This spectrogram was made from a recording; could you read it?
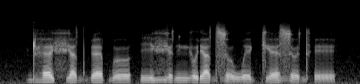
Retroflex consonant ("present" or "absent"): present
